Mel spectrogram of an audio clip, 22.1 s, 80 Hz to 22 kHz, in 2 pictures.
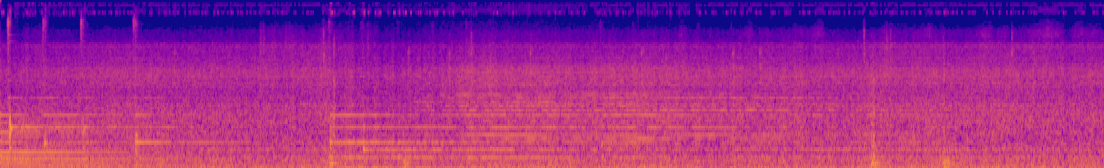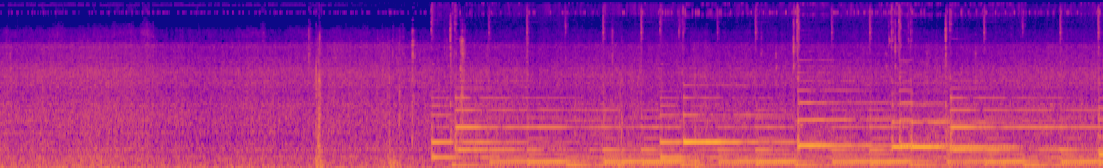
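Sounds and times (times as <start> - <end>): music: 0.0 - 10.6, 15.4 - 22.0.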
